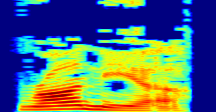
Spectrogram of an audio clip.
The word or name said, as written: Rania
